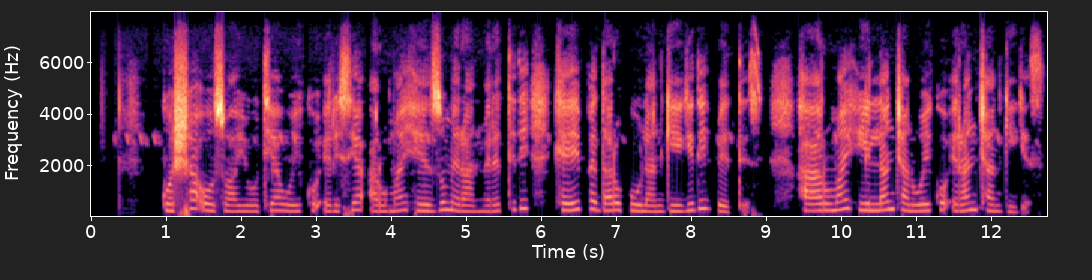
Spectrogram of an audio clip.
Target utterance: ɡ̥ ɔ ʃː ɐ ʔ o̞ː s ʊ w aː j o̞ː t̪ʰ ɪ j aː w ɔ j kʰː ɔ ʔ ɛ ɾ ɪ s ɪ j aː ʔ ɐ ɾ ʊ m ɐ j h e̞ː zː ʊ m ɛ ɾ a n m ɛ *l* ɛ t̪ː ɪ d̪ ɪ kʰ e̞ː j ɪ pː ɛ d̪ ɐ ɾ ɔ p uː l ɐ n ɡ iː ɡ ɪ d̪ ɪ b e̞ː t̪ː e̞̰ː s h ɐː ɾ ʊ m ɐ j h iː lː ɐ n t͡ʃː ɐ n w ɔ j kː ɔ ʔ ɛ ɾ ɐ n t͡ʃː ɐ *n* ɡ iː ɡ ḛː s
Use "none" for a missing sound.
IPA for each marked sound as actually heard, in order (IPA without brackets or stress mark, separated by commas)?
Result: ɾ, n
